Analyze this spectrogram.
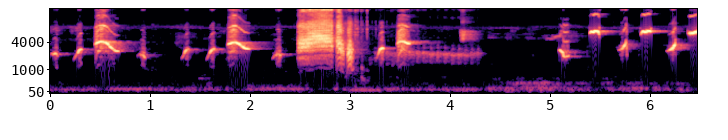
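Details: Long-tailed shrike fill-in combination song meant to draw answers from other shrikes: varied short whistles and downslurred notes, a harsh rasping burst lasting about half a second, then thin high whistled notes repeated several times.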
